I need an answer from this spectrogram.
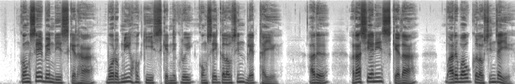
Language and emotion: Bodo, neutral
